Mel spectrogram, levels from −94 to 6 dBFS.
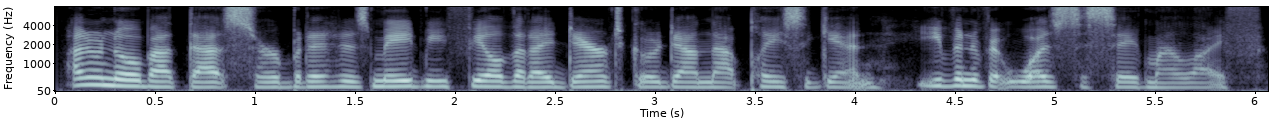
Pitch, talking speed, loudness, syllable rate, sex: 185 Hz, 275 wpm, -19 LUFS, 5.7 syllables/s, female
